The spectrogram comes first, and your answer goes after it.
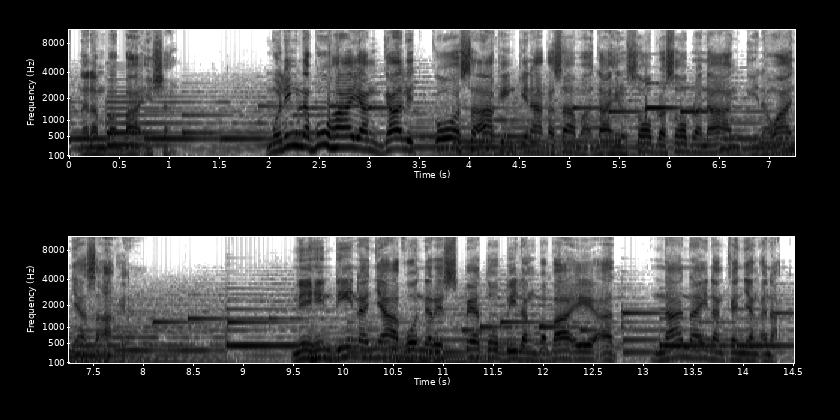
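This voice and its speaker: A woman's voice: low-pitched, lightly acted. A woman playing a hurt, wronged young Filipina partner, narrating her troubles in the first person as in a dramatic letter.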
